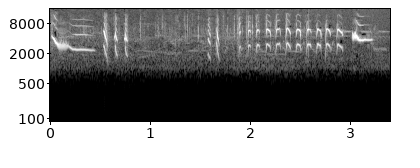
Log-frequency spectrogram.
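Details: Common linnet in song, opening with a falling whistled slur. Scattered clipped chirps follow, then a fast, even series of doubled notes and a closing whistled note.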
